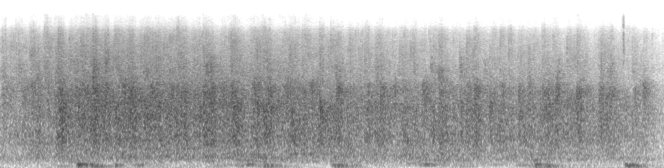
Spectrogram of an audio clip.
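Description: Sustained applause from an audience at a University of Saskatchewan alumni awards ceremony, a steady wash of many hands clapping for an award recipient, loud and continuous throughout.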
